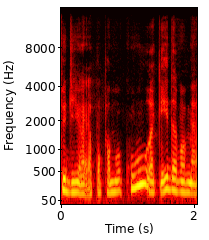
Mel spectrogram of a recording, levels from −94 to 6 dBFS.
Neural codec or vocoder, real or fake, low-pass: codec, 44.1 kHz, 2.6 kbps, SNAC; fake; 14.4 kHz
